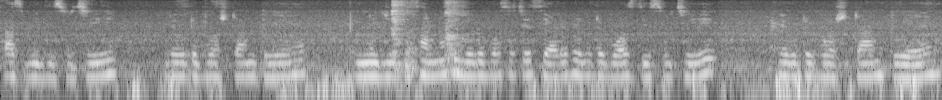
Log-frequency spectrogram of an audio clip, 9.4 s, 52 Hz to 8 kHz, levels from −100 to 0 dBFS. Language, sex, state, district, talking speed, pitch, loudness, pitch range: Odia, female, Odisha, Sambalpur, 45 wpm, 170 Hz, -20 LUFS, 160-175 Hz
